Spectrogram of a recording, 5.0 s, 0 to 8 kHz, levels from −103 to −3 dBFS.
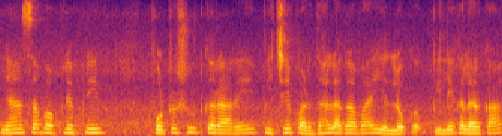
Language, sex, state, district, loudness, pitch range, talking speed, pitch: Hindi, female, Bihar, Lakhisarai, -16 LUFS, 205-230 Hz, 215 wpm, 215 Hz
